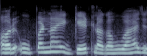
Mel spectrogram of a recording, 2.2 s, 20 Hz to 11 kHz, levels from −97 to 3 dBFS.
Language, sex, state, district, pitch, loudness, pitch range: Hindi, female, Bihar, Sitamarhi, 235 Hz, -26 LUFS, 220-255 Hz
